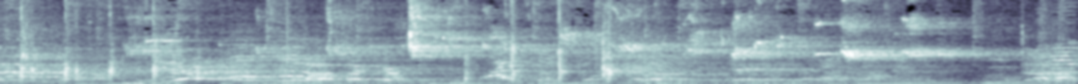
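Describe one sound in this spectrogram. A basketball bounces on the court with an echo.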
